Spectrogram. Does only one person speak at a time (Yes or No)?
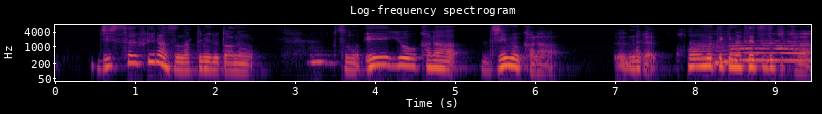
No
